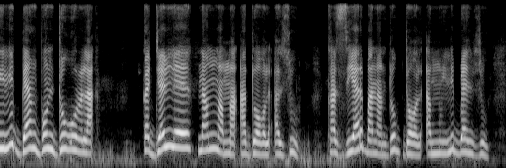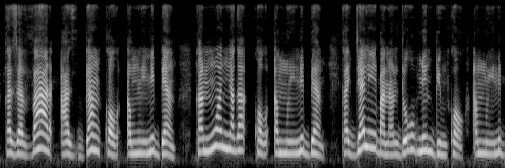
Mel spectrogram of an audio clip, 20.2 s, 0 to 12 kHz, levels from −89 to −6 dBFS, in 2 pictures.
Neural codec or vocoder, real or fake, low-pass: codec, 44.1 kHz, 3.4 kbps, Pupu-Codec; fake; 10.8 kHz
